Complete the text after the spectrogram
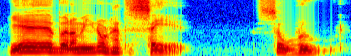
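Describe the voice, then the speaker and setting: A man's voice: fairly high pitch, big pitch swings, a little slow, voice pushed up. A man voicing a touchy, blunt vampire in a conversational, wry way for a fantasy ASMR roleplay. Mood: wounded. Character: touchy, blunt male vampire who travels with his coffin.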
